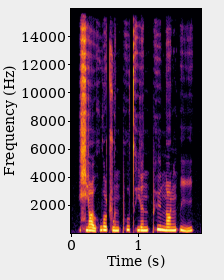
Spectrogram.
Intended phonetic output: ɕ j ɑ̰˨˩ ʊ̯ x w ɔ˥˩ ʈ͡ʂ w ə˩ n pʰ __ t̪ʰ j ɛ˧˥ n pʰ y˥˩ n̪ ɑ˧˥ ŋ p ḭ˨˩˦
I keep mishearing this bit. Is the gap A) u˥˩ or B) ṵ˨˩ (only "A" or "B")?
A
